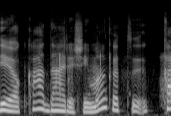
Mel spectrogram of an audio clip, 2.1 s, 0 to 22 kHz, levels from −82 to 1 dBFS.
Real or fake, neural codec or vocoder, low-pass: real; none; 14.4 kHz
